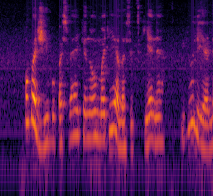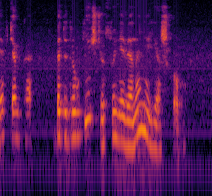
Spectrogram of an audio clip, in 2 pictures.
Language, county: Lithuanian, Vilnius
